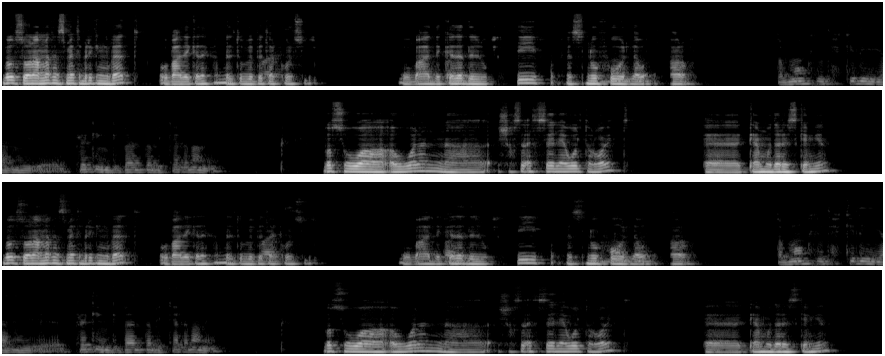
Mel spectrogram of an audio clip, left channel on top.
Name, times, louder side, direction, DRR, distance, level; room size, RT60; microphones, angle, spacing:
voice 1, 0.0-1.3 1.6-3.0 4.0-4.9 5.2-6.9 12.0-15.0 15.8-17.1, left 4 dB, 65° left, 0.4 m, -26 dB
voice 2, 5.9-6.5 7.7-11.0, equal, 25° right, 1.6 m, -41 dB
12.0 x 5.3 x 2.7 m
head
